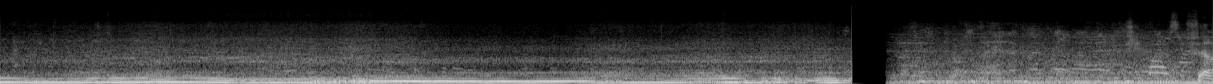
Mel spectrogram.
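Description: A Ferrari engine roars loudly and steadily up close at a collector car show, the pitch swelling and easing like revving, cut off briefly by a short gap before the rumble returns.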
